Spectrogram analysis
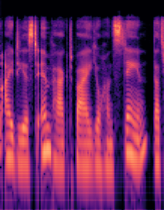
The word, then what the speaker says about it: Stain: This is exactly where the book from ideas to impact by Johan Stain, that's pronounced S T A I N, comes in and offers this groundbreaking shift in perspective.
